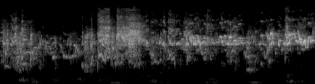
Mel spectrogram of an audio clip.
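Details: Budgerigars kept as pets in continuous warbling chatter, rapid scratchy notes and squeaks run together with a few clearer whistled chirps toward the end.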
